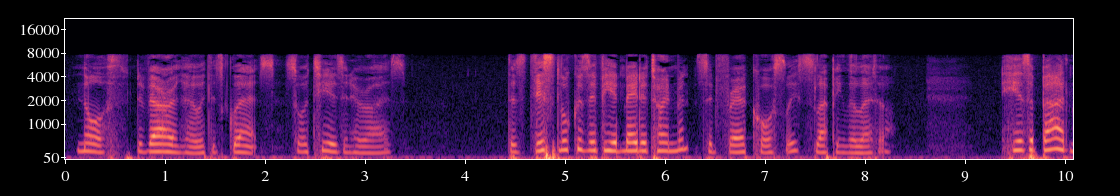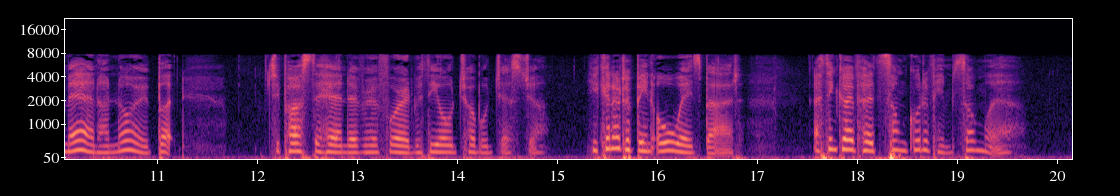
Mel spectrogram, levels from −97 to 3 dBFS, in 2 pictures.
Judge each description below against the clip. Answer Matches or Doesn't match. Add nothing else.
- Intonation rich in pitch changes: Doesn't match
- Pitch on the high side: Matches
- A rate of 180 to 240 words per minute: Matches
